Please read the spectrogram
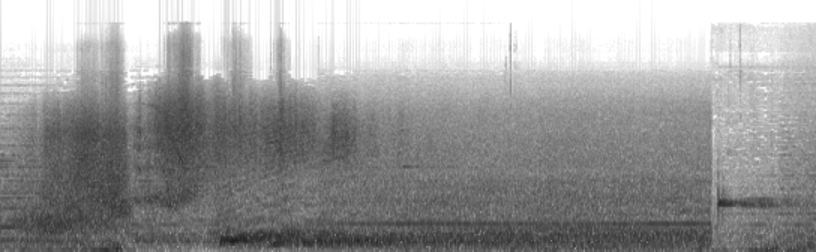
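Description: Fighter jet noise as the jet dives past, rising in several loud rushing swells over the first four or five seconds, then settling into a steadier rush with a held musical note underneath. It cuts off suddenly near the end.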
